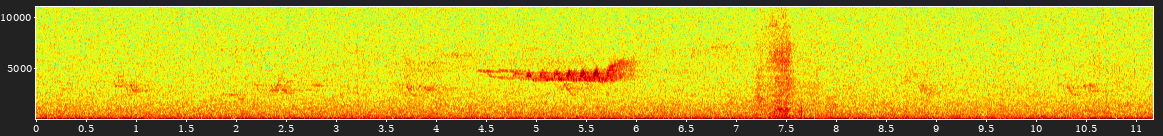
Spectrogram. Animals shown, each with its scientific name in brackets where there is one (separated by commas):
Red-eyed Vireo (Vireo olivaceus), Black-throated Green Warbler (Setophaga virens), Black-throated Blue Warbler (Setophaga caerulescens)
